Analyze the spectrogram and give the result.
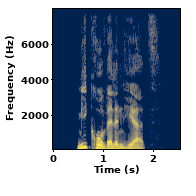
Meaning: genitive of Mikrowellenherd
- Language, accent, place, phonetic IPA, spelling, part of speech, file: German, Germany, Berlin, [ˈmiːkʁovɛlənˌheːɐ̯t͡s], Mikrowellenherds, noun, De-Mikrowellenherds.ogg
